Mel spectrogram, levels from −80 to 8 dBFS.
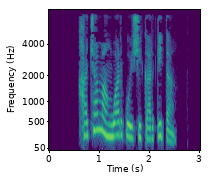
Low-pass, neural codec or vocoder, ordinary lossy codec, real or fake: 7.2 kHz; none; MP3, 32 kbps; real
